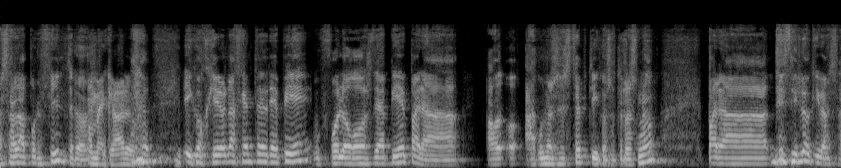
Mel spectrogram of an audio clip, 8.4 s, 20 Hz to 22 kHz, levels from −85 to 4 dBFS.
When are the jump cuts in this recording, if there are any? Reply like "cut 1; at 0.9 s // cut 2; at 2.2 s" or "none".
cut 1; at 2.7 s // cut 2; at 3.1 s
